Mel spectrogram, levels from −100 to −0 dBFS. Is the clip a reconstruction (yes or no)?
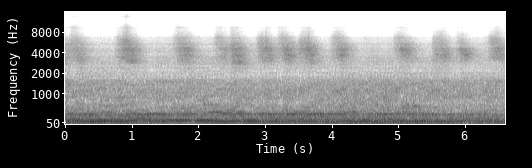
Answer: yes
